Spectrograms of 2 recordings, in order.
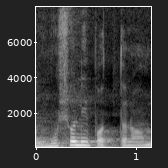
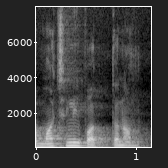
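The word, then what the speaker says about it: Machilipatnam: অর্থাৎ কি হলো, ডাচেরা প্রথম ভারতবর্ষের কোথায় এলো 1605 সালে, অন্ধ্রপ্রদেশের মুসলিপত্তনম বা মছলিপত্তনম। অন্ধ্রপ্রদেশের এই যে শহরটা মুসলিপত্তনম বা মাছিপত্তনম, নানা রকমভাবে এটাকে উচ্চারণ করা হয়ে থাকে, এই শহরটার একটা বৈশিষ্ট্য আছে।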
